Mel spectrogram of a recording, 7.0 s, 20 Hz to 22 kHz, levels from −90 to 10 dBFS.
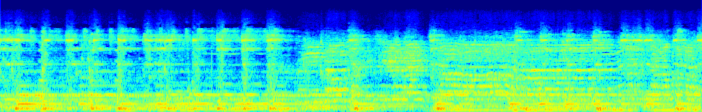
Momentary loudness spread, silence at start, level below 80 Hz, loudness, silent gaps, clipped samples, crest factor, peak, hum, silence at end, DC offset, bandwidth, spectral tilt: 2 LU; 0 s; -50 dBFS; -21 LUFS; none; under 0.1%; 14 dB; -6 dBFS; none; 0 s; under 0.1%; 11.5 kHz; -4.5 dB/octave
